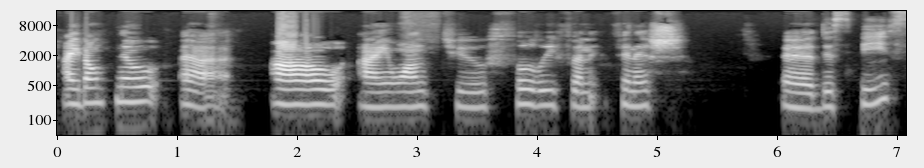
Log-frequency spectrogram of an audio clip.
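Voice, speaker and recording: Slow, hesitant woman with a Québécois French accent. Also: mid-range voice, level tone, no echo, dull audio. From Quebec, Canada. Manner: hesitant, many "um" and "uh" fillers. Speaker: crafting channel host. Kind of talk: casual show-and-tell vlog.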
